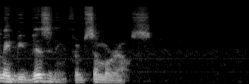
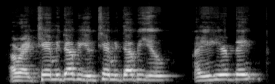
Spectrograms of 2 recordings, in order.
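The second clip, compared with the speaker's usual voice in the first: higher and louder, hailing someone in the chat; calling out; 9 semitones higher, 4 dB louder than usual. Real, not acted. Reader calling out to find viewer Tammy, loud and high. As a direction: call her name out to find her.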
